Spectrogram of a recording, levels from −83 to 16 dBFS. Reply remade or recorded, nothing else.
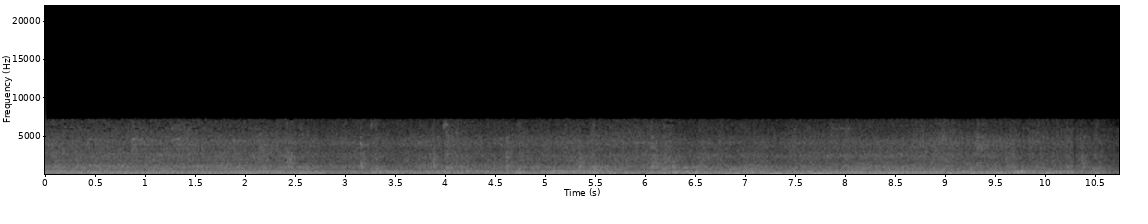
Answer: recorded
